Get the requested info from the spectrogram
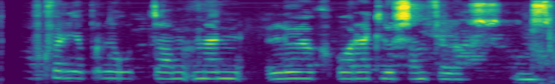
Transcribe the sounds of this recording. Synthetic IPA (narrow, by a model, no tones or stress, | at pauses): av̥kʰvɛɾjapɾðoaut̪amɛnː | lœːɣɔɣrɛklʏɾ̥samfjɛːlaxshɪns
